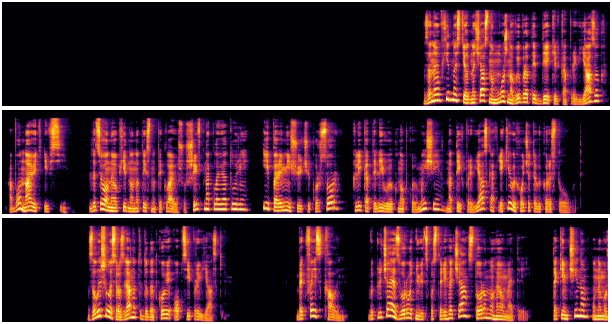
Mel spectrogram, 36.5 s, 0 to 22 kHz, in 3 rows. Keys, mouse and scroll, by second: 1.2 right click, 4.5 middle click, 10.1 click.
